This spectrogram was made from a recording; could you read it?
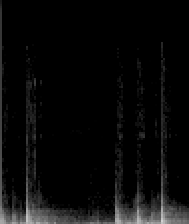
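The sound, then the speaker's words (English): Knocking on a wooden door: one rap, a pause, then three sharp knocks in a quick, even rhythm, fairly loud with a hollow resonance. “Pay attention. Open the door. I'm here.”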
